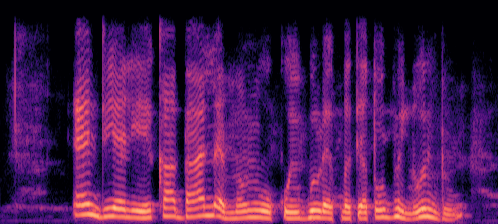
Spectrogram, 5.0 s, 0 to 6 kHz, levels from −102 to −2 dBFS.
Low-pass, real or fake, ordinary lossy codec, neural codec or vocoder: 5.4 kHz; fake; none; codec, 44.1 kHz, 2.6 kbps, SNAC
